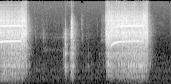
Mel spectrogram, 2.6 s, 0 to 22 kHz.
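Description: Impact driver backing long screws out of the lower engine housing of a Homelite 330 chainsaw, two loud whirring bursts separated by brief clicks and handling sounds.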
